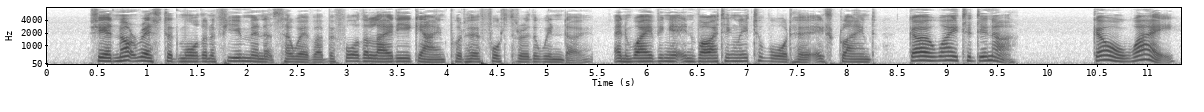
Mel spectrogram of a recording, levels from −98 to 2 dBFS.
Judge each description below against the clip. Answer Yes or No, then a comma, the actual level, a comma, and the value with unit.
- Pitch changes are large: No, average, 3.4 semitones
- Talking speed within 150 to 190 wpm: Yes, average, 175 wpm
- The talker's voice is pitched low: No, medium, 160 Hz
